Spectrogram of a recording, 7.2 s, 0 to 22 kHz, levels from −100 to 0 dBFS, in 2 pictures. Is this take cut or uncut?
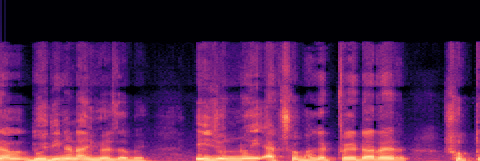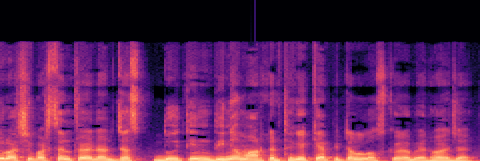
uncut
